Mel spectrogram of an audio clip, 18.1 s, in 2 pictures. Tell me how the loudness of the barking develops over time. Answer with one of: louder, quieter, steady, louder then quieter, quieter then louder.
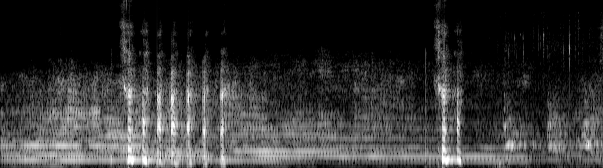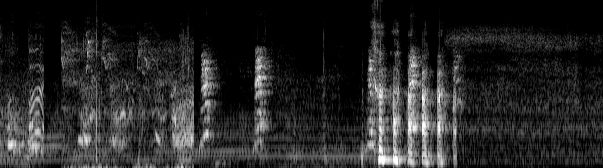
steady.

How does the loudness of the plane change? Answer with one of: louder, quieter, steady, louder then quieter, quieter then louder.
quieter.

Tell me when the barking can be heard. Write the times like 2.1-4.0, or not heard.
7.3-16.0.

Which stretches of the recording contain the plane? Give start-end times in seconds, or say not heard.
0.0-18.0.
